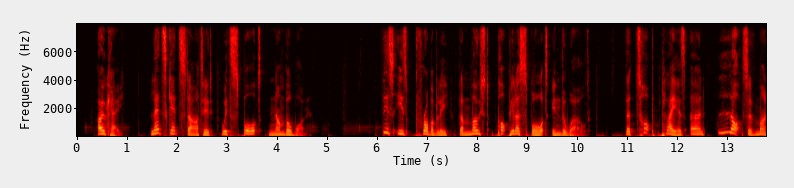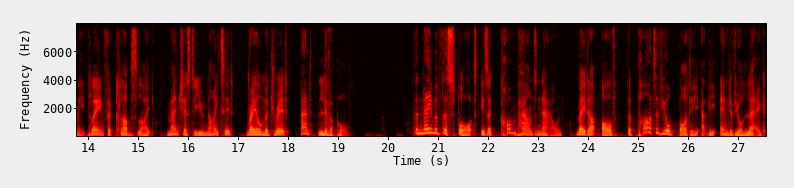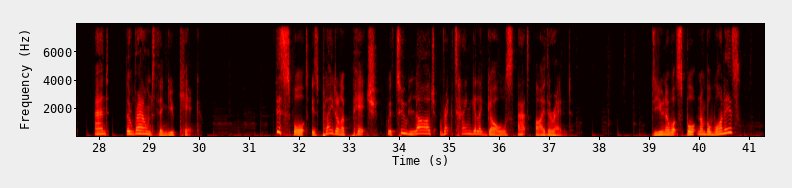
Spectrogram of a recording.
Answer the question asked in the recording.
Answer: The answer is football, or soccer in American English.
